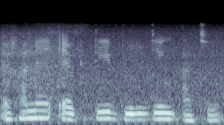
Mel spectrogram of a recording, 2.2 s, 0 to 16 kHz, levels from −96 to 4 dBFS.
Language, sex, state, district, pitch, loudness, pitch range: Bengali, female, Assam, Hailakandi, 185 Hz, -13 LUFS, 170-200 Hz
